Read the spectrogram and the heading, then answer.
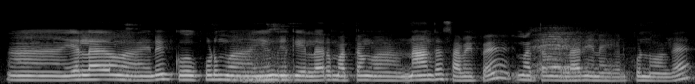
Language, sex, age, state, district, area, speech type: Tamil, female, 45-60, Tamil Nadu, Kallakurichi, rural, spontaneous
